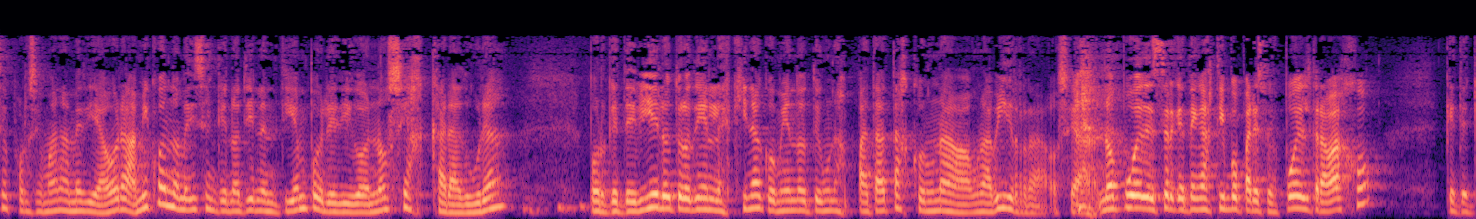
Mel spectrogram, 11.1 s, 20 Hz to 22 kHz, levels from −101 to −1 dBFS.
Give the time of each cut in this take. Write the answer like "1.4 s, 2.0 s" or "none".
none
